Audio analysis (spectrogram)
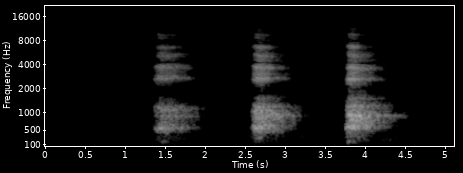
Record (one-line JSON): {"exhalation_length": "5.1 s", "exhalation_amplitude": 4793, "exhalation_signal_mean_std_ratio": 0.41, "survey_phase": "beta (2021-08-13 to 2022-03-07)", "age": "45-64", "gender": "Male", "wearing_mask": "No", "symptom_none": true, "smoker_status": "Never smoked", "respiratory_condition_asthma": false, "respiratory_condition_other": false, "recruitment_source": "REACT", "submission_delay": "2 days", "covid_test_result": "Negative", "covid_test_method": "RT-qPCR", "influenza_a_test_result": "Negative", "influenza_b_test_result": "Negative"}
